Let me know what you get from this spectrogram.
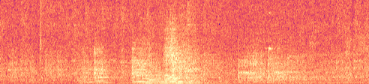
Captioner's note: door creaking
